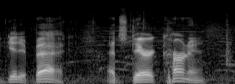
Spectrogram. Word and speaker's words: Kernan: That's Derek Kernan. How you say his name, Kieran? Kern. So we'll take out the I, just Kern.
